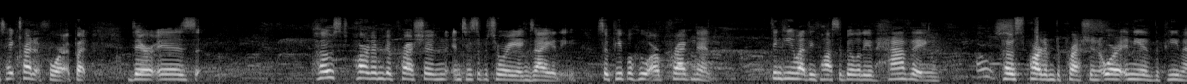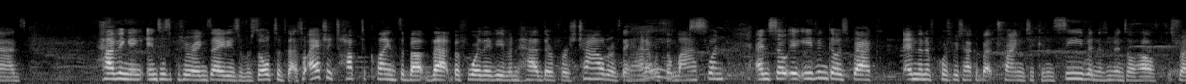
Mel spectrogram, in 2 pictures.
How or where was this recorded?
live audience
